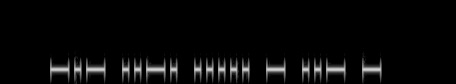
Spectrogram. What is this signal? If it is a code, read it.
Morse code, heard as a keyed tone, about 20 wpm, 700 Hz. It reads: KF5TUT
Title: USA Call Signs - 6 Characters - 2x Character Spacing - 20wpm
